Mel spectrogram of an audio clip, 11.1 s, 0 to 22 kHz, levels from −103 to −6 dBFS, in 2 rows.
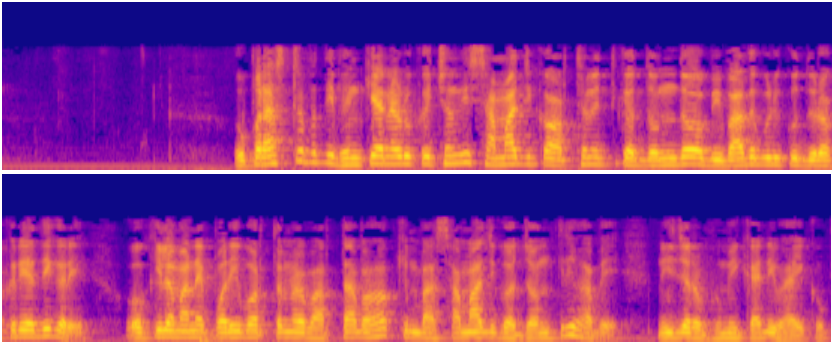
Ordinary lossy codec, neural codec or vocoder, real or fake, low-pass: none; none; real; 7.2 kHz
